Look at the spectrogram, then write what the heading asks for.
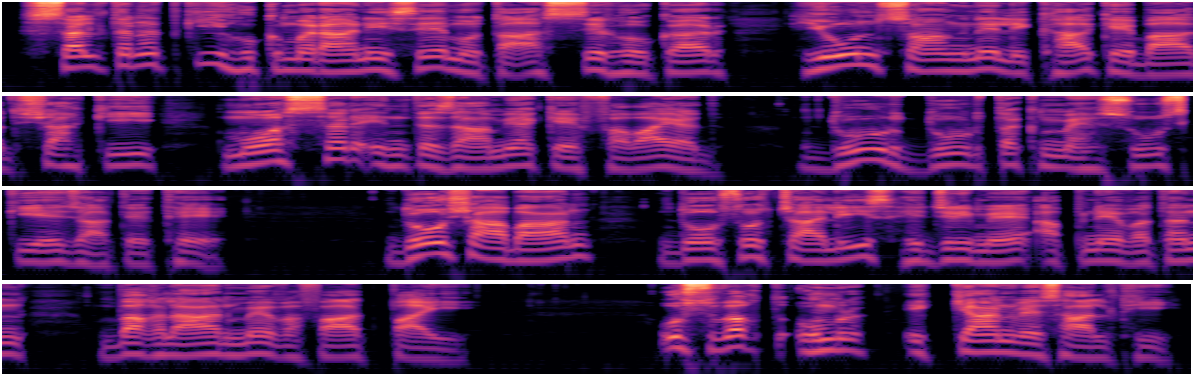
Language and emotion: Urdu, neutral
